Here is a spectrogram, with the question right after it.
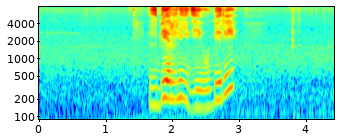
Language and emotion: Russian, neutral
